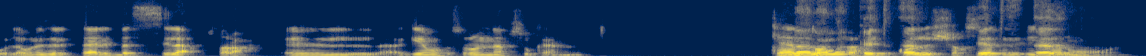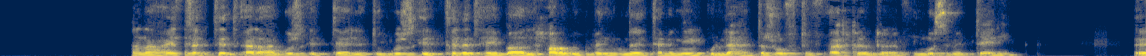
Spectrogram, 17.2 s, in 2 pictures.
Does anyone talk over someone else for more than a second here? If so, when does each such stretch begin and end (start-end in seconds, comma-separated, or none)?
5.8-8.1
